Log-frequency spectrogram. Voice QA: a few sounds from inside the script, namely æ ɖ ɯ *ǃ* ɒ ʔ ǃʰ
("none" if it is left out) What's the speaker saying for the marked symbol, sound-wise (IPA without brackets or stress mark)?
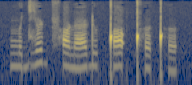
ǃ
